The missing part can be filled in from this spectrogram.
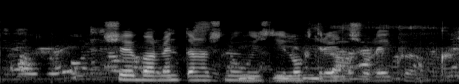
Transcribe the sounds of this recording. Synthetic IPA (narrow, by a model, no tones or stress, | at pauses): sʏːmaɾmɪnt̪anḁst̪nuːɪst̪ilɔft̪ɾensɔleːjkʰʏ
